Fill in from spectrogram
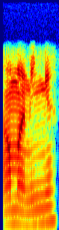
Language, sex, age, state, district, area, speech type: Tamil, male, 18-30, Tamil Nadu, Tiruvarur, urban, conversation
